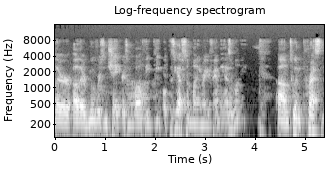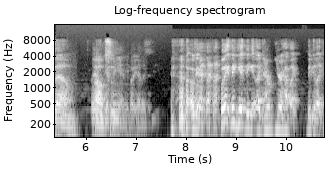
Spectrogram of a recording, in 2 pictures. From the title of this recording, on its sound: Live from CondoCon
